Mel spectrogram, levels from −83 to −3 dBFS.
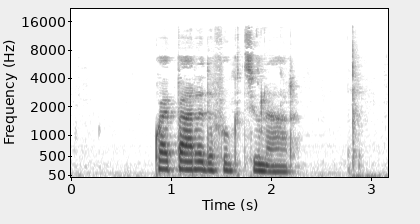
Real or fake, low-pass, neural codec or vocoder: real; 14.4 kHz; none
